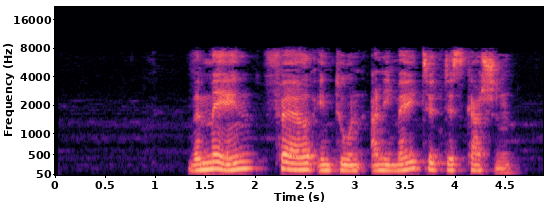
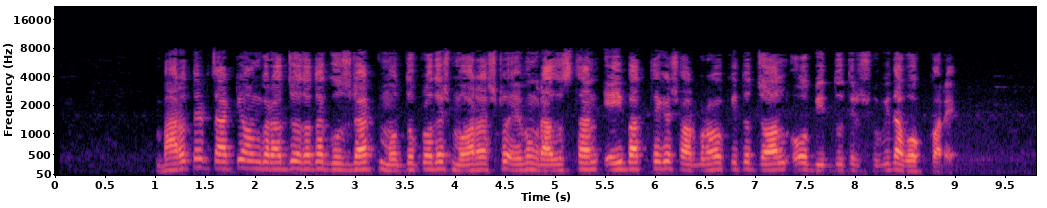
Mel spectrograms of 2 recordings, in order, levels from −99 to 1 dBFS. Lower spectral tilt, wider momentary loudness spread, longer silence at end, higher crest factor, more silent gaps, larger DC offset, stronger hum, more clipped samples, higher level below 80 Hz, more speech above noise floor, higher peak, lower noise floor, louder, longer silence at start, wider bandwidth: about the same, -4.5 dB/octave vs -4 dB/octave; about the same, 7 LU vs 8 LU; second, 0.3 s vs 0.8 s; about the same, 18 dB vs 20 dB; neither; neither; neither; neither; first, -54 dBFS vs -70 dBFS; first, 52 dB vs 47 dB; first, -2 dBFS vs -8 dBFS; second, -70 dBFS vs -76 dBFS; first, -18 LUFS vs -29 LUFS; first, 1.35 s vs 1 s; about the same, 8.4 kHz vs 8.2 kHz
